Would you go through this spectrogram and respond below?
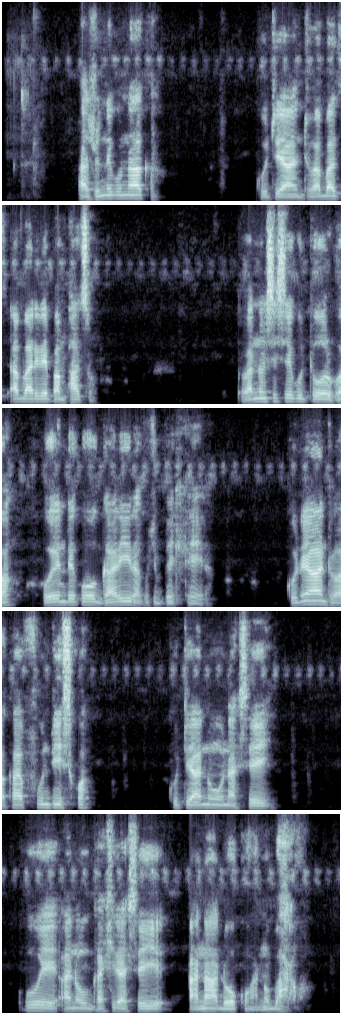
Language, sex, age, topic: Ndau, male, 25-35, health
